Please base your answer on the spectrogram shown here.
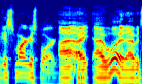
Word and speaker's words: smorgasbord: also have cold things is he really saying it right no it smorgasbord smorgasbord you cannot you can add whatever schmorg it's comprised of two words it's a portmanteau so it's swedish comprised of the word smorgas which is an open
